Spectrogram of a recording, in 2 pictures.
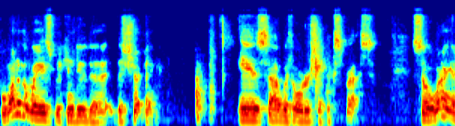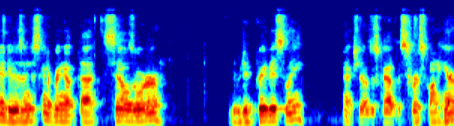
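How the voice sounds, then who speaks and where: A man with a medium pitch and ordinary pitch variation, fairly quick pace, long and frequent pauses. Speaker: software vendor presenter. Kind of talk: product demo webinar. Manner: fast.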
